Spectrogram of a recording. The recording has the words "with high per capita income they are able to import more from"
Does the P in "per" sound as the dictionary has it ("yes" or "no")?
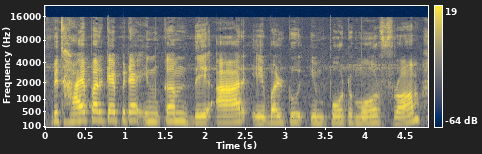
yes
